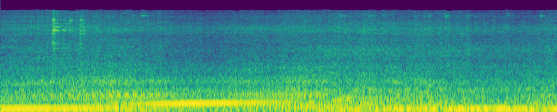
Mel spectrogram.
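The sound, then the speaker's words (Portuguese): An Alfa Romeo car engine with Weber carburetors revs loudly, its pitch rising steadily as it accelerates, with a deep continuous rumble underneath and no talking. “A ergonomia da, das alfas é incrível. E esse som, hein?”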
